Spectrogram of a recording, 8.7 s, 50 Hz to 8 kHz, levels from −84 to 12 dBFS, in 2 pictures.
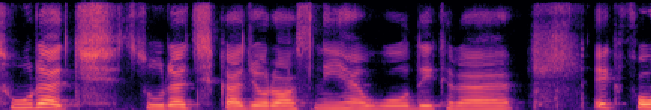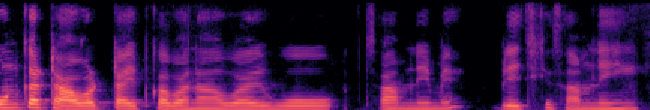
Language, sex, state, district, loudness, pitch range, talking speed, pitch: Hindi, female, Maharashtra, Mumbai Suburban, -18 LUFS, 195-230 Hz, 185 wpm, 200 Hz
